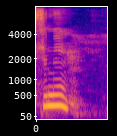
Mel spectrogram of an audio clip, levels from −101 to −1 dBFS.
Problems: constant background noise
